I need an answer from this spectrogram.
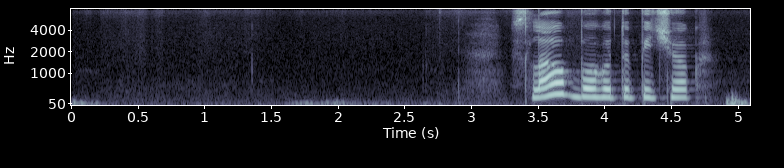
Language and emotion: Russian, neutral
